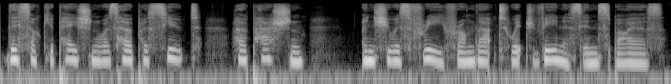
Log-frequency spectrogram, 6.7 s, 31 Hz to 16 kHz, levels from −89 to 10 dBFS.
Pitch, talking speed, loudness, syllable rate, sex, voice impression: 175 Hz, 145 wpm, -19 LUFS, 4.3 syllables/s, female, feminine, adult-like, thin, relaxed, slightly weak, slightly dark, muffled, raspy, calm, slightly sharp, modest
